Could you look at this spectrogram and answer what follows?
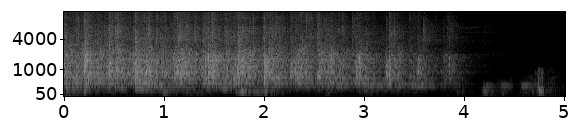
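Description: Audience applauding, the clapping dying away to nothing about four seconds in.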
